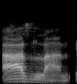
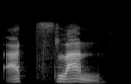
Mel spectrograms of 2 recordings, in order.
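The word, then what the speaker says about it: Aztlán: Az, it's spelled Atzln, and it's not Aslan, it's Atzlan.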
